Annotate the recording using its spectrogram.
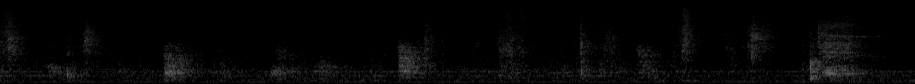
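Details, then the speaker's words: Adult male deliberately sneezing on camera, sneezing fetish video: a run of short, sharp nasal sneezes and snorts, about eight bursts in nine seconds, eyes watering afterwards; repeated sneezing. "Oh, not finished. I'm going to sneeze. It's not out. Oh, that's not done. I just know it's not."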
